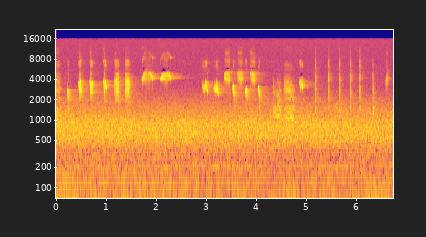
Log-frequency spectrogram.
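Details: American dipper along the Britannia Slough in Dentville, Squamish: a lively run of varied high chirps, trills and sliding whistles, some repeated in quick pairs, over a steady rushing of water.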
